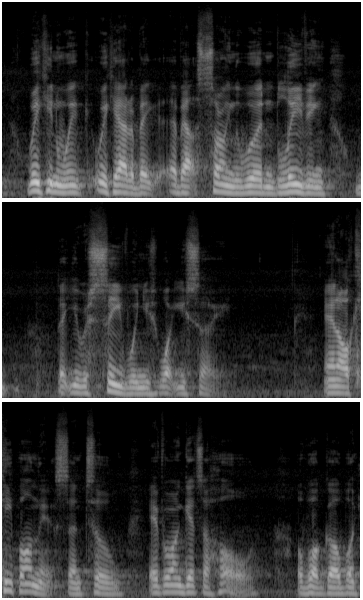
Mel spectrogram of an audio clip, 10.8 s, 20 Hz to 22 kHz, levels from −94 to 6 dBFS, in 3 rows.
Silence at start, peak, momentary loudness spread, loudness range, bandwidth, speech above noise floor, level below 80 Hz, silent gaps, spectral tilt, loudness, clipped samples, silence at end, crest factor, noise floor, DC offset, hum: 0 s; -14 dBFS; 14 LU; 6 LU; 15.5 kHz; 32 dB; -66 dBFS; none; -6.5 dB/octave; -32 LUFS; under 0.1%; 0 s; 18 dB; -63 dBFS; under 0.1%; none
